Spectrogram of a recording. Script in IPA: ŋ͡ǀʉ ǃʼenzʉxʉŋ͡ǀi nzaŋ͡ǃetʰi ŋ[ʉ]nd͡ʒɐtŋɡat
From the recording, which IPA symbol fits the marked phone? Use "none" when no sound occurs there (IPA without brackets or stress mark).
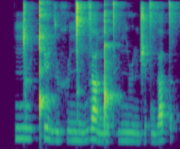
ʉ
